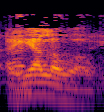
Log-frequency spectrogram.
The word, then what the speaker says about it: Oyelowo: David Oyelowo for Selma. – Oyelowo.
